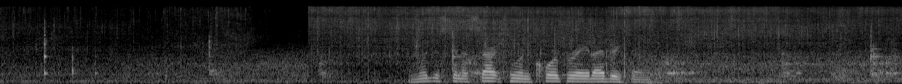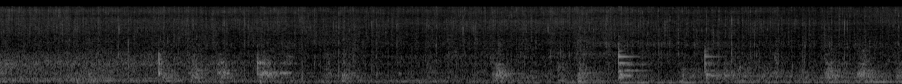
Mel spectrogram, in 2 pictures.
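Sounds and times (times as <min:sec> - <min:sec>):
rice sizzling in a skillet: 0:00.0 - 0:18.0
spatula scraping pan: 0:06.3 - 0:07.2.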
